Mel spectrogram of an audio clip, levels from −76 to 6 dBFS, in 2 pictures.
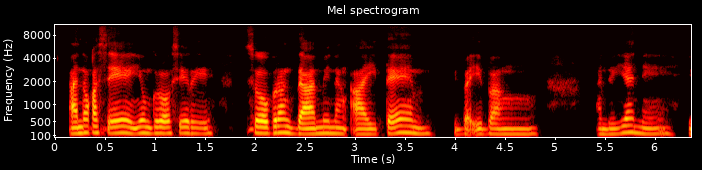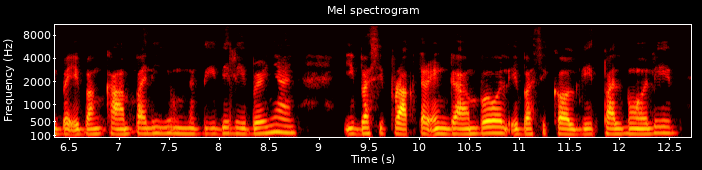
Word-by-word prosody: Ano 170 +3 +4
kasi 180 -1 +3
'yong 180 - +2
grocery 170 -1 0 0.3
sobrang 180 +1 +4
dami 160 +2 +4
ng 165 -3 -3
item, 165 +4 0 0.2
iba-ibang 150 +1 -3 0.6
ano 150 0 -5
'yan, 195 +3 -1
eh, 160 0 -6 0.2
iba-ibang 150 0 -1
company 160 +4 0
'yong 165 -1 -3
nagde-deliver 155 0 -4
niyan. 190 -2 -2 0.4
Iba 160 +2 0
si 160 -2 -10
Procter& 145 - +3 0.2
Gamble, 160 +2 +3
iba 150 +1 -1
si 150 - -13
Colgate-Palmolive, 150 +3 0
160 Hz, 115 wpm, -24 LUFS, 150-175 Hz, 0.6 s, Ano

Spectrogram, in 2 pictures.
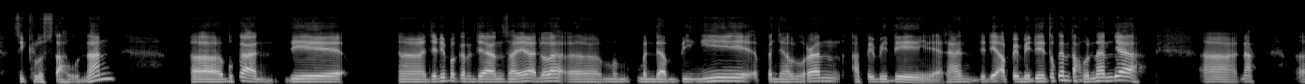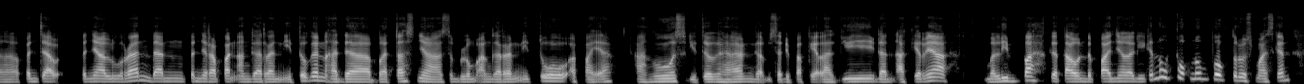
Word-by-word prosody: siklus 125 -3 -5
tahunan, 210 - +1 0.8
eee, 125 -1 +4
bukan, 135 - +2
di 130 -1 +4 0.6
eee, 120 -1 +1
jadi 130 +5 +1
pekerjaan 130 -5 0
saya 130 +5 +4
adalah, 155 +2 +3
eee, 125 +1 -2
me 125 0 -6 0.2
mendampingi 125 +6 0 0.2
penyaluran 125 +5 0
APBD 120 -3 -1
ya - - -7
kan. 125 +2 -3
Jadi 120 - +1
APBD 135 +2 +1
itu 165 - -3
kan 200 -2 0
tahunan 160 +4 0
ya. 185 -3 +5 0.6
Eee, 115 -1 -1
nah, - - 0 0.5
eee, 115 +2 -6
penca 135 0 +1 0.2
penyaluran 135 +6 +1
dan 140 -1 0
penyerapan 135 0 0
anggaran 125 -1 -1
itu 115 - -1
kan 185 -2 +1
ada 120 -1 +3
batasnya 130 0 0
sebelum 125 +1 -5
anggaran 120 - 0
itu 75 +4 +1
apa - - -4
ya, 130 - -1 0.3
hangus 130 +4 0
gitu 120 +1 -1
kan. 120 +2 0
Nggak - - -2
bisa - - -4
dipake - - -2
lagi 135 +4 0
dan 120 0 +1
akhirnya 155 +8 +3 0.4
melimpah 150 +7 +2
ke - - +2
tahun 135 0 +3
depannya 135 +1 +2
lagi. 135 0 -2
Kan 225 - -2
numpuk-numpuk 265 - +1
terus 165 -2 0
Mas, 135 -1 -1
kan? 180 +4 -1
130 Hz, 135 wpm, -22 LUFS, 120-145 Hz, 0.8 s, ya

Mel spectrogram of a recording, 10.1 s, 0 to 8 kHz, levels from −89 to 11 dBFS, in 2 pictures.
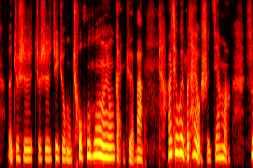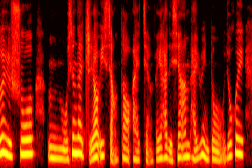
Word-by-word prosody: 呃， - - -5
就 185 - -5
是 165 -1 -4
就 170 - -9
是 170 0 -4
这 190 +2 -4
种 160 -4 -5
臭 215 - +1
烘 230 +3 0
烘 235 +1 +6
的 205 - +9
那 200 - +5
种 190 0 +3
感 185 -4 -6
觉 140 -4 -5
吧。 165 -2 -2 0.5
而 255 - +5
且 285 +2 +3
我 275 - +7
也 - - +7
不 195 - +1
太 255 +6 -1
有 220 - +3
时 155 - -8
间 185 +5 -3
嘛。 185 -5 -2 0.4
所 265 +3 +3
以 250 -4 +5
说， 255 +4 +2 0.3
嗯， 185 -2 -1
我 165 - -2
现 275 +5 +4
在 270 -2 +5
只 220 -7 -5
要 210 +3 +3
一 220 - 0
想 225 -8 -5
到， 185 -3 -3
哎， 160 -2 -6
减 140 - -13
肥 170 +5 -4
还 200 +1 -3
得 150 - -3
先 200 +8 -4
安 215 +1 -1
排 175 -5 -5
运 210 -3 -1
动， 160 -3 -4
我 - - -11
就 210 +4 -2
会 260 -1 +2
195 Hz, 300 characters per minute, -19 LUFS, 170-235 Hz, 0.5 s, 的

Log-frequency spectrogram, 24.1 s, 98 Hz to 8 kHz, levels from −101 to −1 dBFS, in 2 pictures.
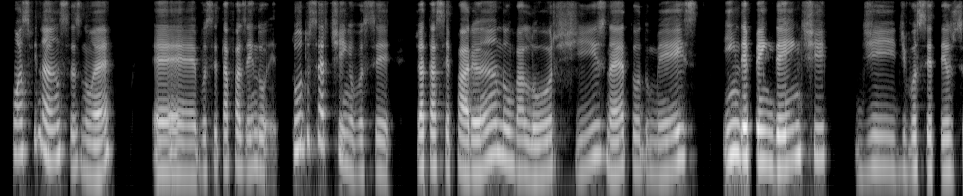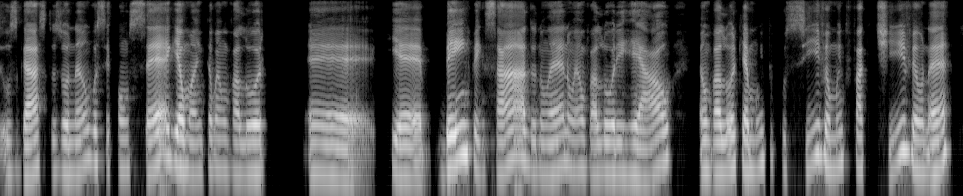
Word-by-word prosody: com 250 - -6
as 260 +1 -6
finanças, 240 - -4
não 165 -4 -9
é? 160 - +1 0.5
Eh, 160 -2 -1
você 175 +2 -11
tá 195 - -5
fazendo, 190 -1 -6
eh, 445 - -21 0.2
tudo 290 +5 -2
certinho, 310 - -6
você 170 0 -9 0.3
já 195 - +4
tá 195 0 -1
separando 195 +5 0
um 205 - -6
valor 170 0 -4
X, 195 +5 -10
né, 170 -1 -1
todo 185 -2 -11
mês, 195 +8 -4 0.3
independente 230 0 +5 0.3
de 185 +1 -10
de 180 - -14
você 180 0 -3
ter 175 0 -5
os 175 -1 -9
os 170 0 -10
gastos 170 +1 +1
ou 165 -1 +2
não, 170 +6 -4
você 205 -2 -6
consegue, 180 +4 +3
é - - +10
uma 165 -2 +2
então 180 +2 -7
é - - -5
um 175 - -8
valor, 165 0 +2 0.5
eh, 160 - -1 0.2
que 170 -3 0
é 150 0 +3
bem 190 +10 +8
pensado, 175 -1 +1
não 160 -1 -7
é? 170 +3 +1
Não 190 -2 -5
é 175 - -6
um 180 - -5
valor 165 -1 0
irreal, 160 +6 0 0.3
é 170 - -1
um 170 - 0
valor 165 +3 +3
que 190 - -1
é - - +7
muito 195 +6 -7
possível, 200 +5 -3
muito 200 +4 -8
factível, 185 +2 -1
né. 165 +2 +3
Eh, 270 - -6
180 Hz, 155 wpm, -25 LUFS, 165-210 Hz, 0.5 s, é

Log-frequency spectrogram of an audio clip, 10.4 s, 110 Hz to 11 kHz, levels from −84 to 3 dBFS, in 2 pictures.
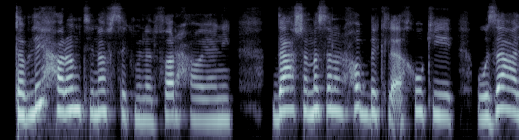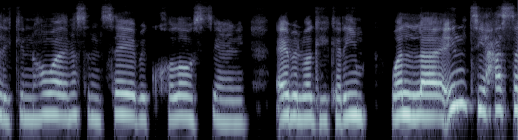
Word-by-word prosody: طب 255 -2 +4
ليه 325 +8 +5
حرِمتِ 285 -2 +3
نفسِك 260 -3 -3
من 220 - -6
الفرحة؟ 220 +1 -2
يعني 215 +1 -7 0.4
ده 280 +4 +6
عشان 295 -2 +2
مثلًا 295 -1 +1
حُبِك 265 -4 -2
لأخوكِ 280 -2 -1 0.5
وزعلِك 240 -1 +1
إن 225 -1 -6
هو 245 +1 -1
مثلًا 240 -2 -8
سابِك 235 0 -1
وخلاص 230 0 -4
يعني 200 -2 -9 0.3
قابل 235 0 +3
وَجه 220 -2 -2
كريم؟ 235 +2 0 0.3
والّا 245 +1 +5
أنتِ 335 -1 +2
حاسّة 300 +1 0
245 Hz, 145 wpm, -23 LUFS, 225-280 Hz, 0.5 s, ده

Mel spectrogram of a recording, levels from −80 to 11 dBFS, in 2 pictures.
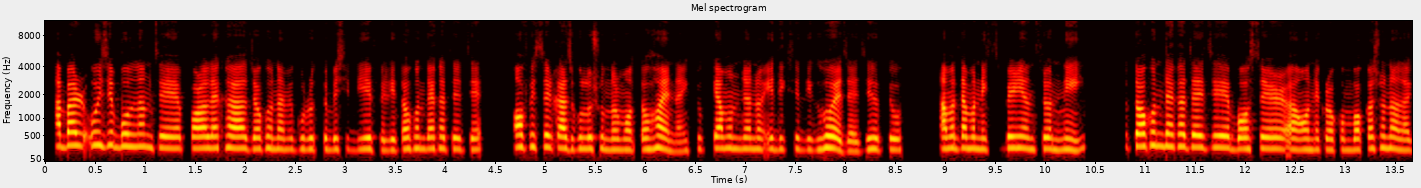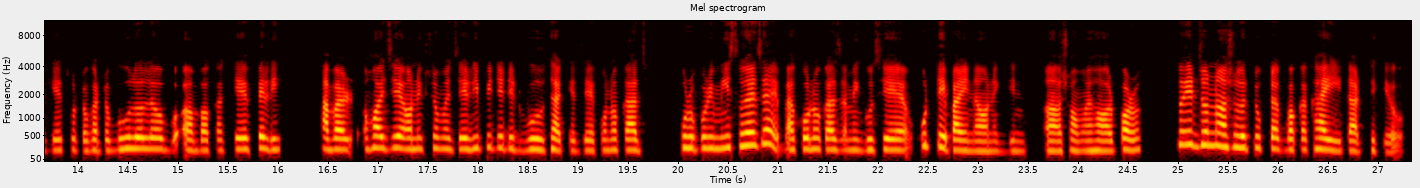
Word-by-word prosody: আবার 290 +2 +6 0.2
ওই 300 - +3
যে 295 - +1
বললাম 270 0 +2
যে, 245 - +3 0.2
পড়ালেখা 240 +1 +5 0.2
যখন 230 +1 0
আমি 215 - -8
গুরুত্ব 220 0 -4
বেশি 220 0 -5
দিয়ে 225 +1 +1
ফেলি। 205 0 -4
তখন 230 +1 +1
দেখা 230 0 0
যায় 220 -1 -1
যে, 215 - -1 0.5
অফিসের 260 0 -1
কাজগুলো 230 0 +3
সুন্দর 215 -2 -2
মতো 210 +1 -3
হয় 240 -3 +5
না। 175 - -8
একটু 195 +4 -15
কেমন 235 0 +3
যেন 225 0 -1 0.2
এদিক-সেদিক 215 -1 -8
হয়ে 240 -3 +7
যায় 185 -1 -3
যেহেতু 220 -1 -1 0.5
আমার 235 +2 +5
তেমন 235 -1 +3
এক্সপেরিয়েন্স 230 +1 -1
ও - - +2 0.2
নেই। 205 -2 -1 0.4
তো 255 - -19
তখন 275 +2 +6
দেখা 270 0 +3
যায়, 255 -1 +5
যে 255 - +2 0.2
বসের 230 +1 +2 0.2
আ - - +5
অনেক 215 0 -6
রকম 210 0 -5
বকা 215 +2 +1
শোনা 240 -2 0
লাগে, 200 0 -5
ছোটোখাটো 200 -1 -6
ভুল 230 +1 0
হলেও 225 -1 +1 0.3
অ - - +4
বকা 200 0 -3
খেয়ে 220 0 +1
ফেলি। 225 -3 0 0.5
আবার 215 0 +4 0.3
হয় 245 -1 +4
যে 245 - 0
অনেক 225 0 -6
সময় 225 -2 -5
যে 225 - 0
রিপিটেটেড 240 -2 -6
ভুল 215 0 +2
থাকে 200 -1 0
যে, 200 - -4
কোনো 205 0 -5
কাজ 205 0 +3 0.4
পুরোপুরি 240 -1 0
মিস 245 +1 -2
হয়ে 290 +1 +6
যায়, 315 -5 +3
বা - - +2
কোনো 225 0 +2
কাজ 215 0 +2
আমি 205 0 -7
গুছিয়ে 210 0 0 0.3
উঠতেই 260 -3 +1
পারি 200 -1 +5
না, 185 - -2
অনেকদিন 185 0 -12 0.3
আ - - +5 0.2
সময় 195 -1 -3
হওয়ার 190 -1 +1
পরও 210 -1 +4 0.4
তো - - -11
এর 310 - +1
জন্য 300 -1 +3
আসলে 255 -1 +2
টুকটাক 230 -2 -2
বকা 210 0 0
খাই 220 -2 +3 0.2
তার 190 -2 +1
থেকেও। 175 -3 -9
225 Hz, 200 wpm, -22 LUFS, 210-240 Hz, 0.5 s, হয়ে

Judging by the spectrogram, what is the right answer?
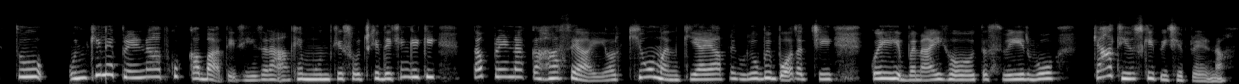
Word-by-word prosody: तो 350 -1 +3 0.2
उनके 305 +10 +4
लिए 455 0 +4
प्रेरणा 325 +1 0
आपको 350 +2 -5
कब 265 -3 +2
आती 195 -4 -3
थी? 195 0 -6
जरा 220 +2 -2
आँखें 210 +4 -3
मूँद 230 0 +5
के 255 - -1
सोच 240 -1 -3
के 270 - 0
देखेंगे 340 +8 +1
कि 340 +1 +3 0.4
तब 360 +2 +1
प्रेरणा 350 -1 -1
कहाँ 275 +1 +2
से 280 - +3
आई 175 -3 -3
और 215 +2 -5
क्यों 340 +2 -2
मन 220 -5 +2
किया 230 0 0
या 240 +1 +2
आपने 245 +2 -4
जो 265 +2 +2
भी 290 +3 +3
बहुत 250 -2 0
अच्छी 245 0 -2 0.4
कोई 270 -1 +5
बनाई 205 +3 0
हो 215 -1 +1
तस्वीर 230 +1 0
वो 255 +3 +3 0.4
क्या 350 +6 +2
थी 265 -1 +7
उसके 275 +1 0
पीछे 205 -2 -3
प्रेरणा? 155 -4 -5
250 Hz, 200 wpm, -22 LUFS, 220-305 Hz, 0.4 s, थी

